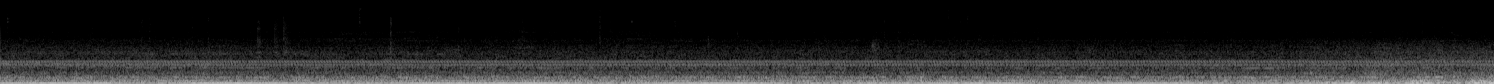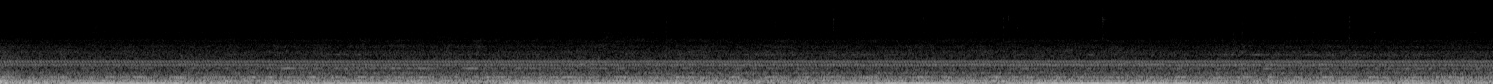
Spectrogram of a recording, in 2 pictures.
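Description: Cabin noise of a Stadler KISS (Mälartåg ER1) double-decker electric train running at speed: a steady low rumble with a steady high tone over it. The noise rises briefly about halfway through.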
